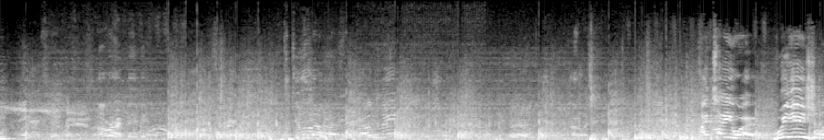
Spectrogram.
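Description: Fireworks burst during a homecoming-week night gathering in Iva, South Carolina, repeated loud cracks and pops under lively crowd chatter and voices throughout.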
